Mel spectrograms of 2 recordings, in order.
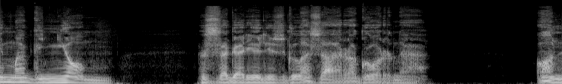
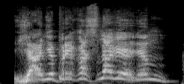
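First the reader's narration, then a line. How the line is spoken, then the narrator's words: Shout. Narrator (Russian): закричал он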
